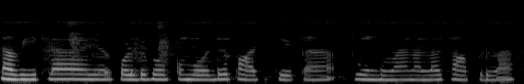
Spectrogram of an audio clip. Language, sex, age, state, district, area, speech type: Tamil, female, 18-30, Tamil Nadu, Coimbatore, rural, spontaneous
